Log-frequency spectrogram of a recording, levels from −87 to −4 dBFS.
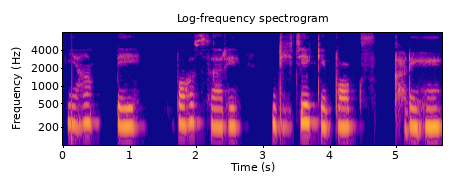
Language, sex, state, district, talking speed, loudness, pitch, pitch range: Hindi, female, Uttar Pradesh, Etah, 95 wpm, -31 LUFS, 215 Hz, 210-235 Hz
